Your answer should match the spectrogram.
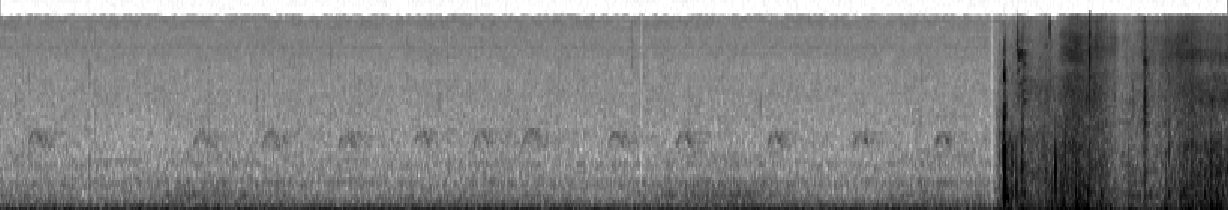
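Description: Low rumble with faint high chirps repeating about twice a second. About two-thirds of the way in comes a louder run of clicks and scraping: the fishing rod and reel being picked up and handled.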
